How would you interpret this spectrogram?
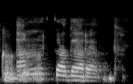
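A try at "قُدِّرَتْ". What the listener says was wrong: না, এটা আন হবে না তো, কি ছিল, 3 নম্বর ইয়েতে কি, এটা হবে ইন কাদারাত,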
